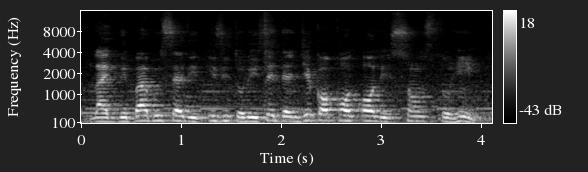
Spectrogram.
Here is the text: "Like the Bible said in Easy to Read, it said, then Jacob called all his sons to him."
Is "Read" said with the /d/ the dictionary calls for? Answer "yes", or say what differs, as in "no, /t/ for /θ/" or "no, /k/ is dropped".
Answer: no, /d/ is dropped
